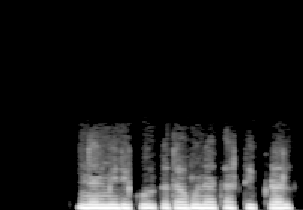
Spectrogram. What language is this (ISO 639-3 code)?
pus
